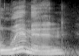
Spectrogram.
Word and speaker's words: women: he's chicken dish the women sit in the distance the women also not an eye word but just happens to have the same vowel women plural of woman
